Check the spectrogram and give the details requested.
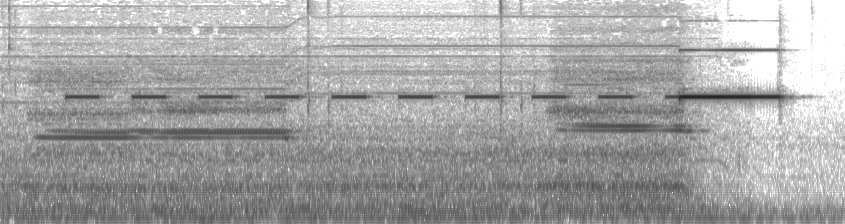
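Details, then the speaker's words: LTV ventilator alarm during a circuit change, with the patient bagged by hand and the ventilator showing disconnect: repeated short electronic beeps, then a sustained louder tone that stops abruptly as the ventilator is switched off. "Now it's saying disconnect because the patient is not on, but it has the save settings."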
